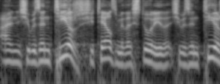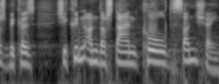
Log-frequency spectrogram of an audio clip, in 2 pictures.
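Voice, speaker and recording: A man with a Scottish accent talks at a fairly high pitch with ordinary pitch variation. Noticeable background noise runs underneath. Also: moderate pace. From Scotland, Stirling. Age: 60s. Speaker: keynote speaker, retired police officer. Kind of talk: speech to audience. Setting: stage with audience. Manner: conversational, humorous asides.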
